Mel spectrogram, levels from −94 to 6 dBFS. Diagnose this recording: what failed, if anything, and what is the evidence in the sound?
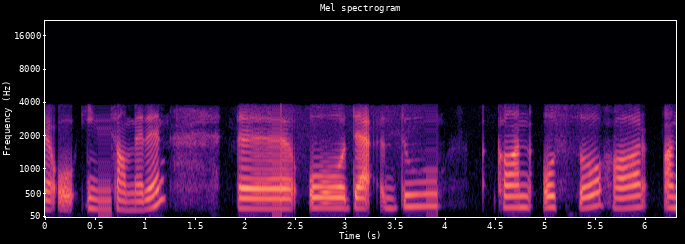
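Packet loss with last packet repeated, a network fault, at 0.54–0.66, 2.28–2.36 and 3.82–3.92 s: the receiver replays one packet, producing a buzz that fits 20 ms packets.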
